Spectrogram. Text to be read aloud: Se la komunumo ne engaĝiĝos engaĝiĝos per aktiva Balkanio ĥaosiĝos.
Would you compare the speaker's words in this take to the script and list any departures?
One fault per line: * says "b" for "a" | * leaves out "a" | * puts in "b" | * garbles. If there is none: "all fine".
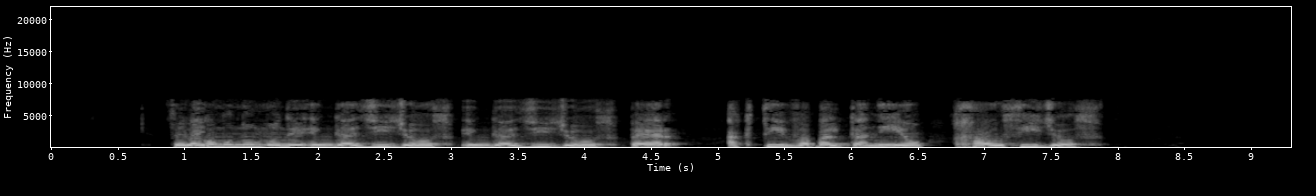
all fine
